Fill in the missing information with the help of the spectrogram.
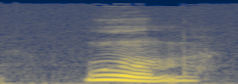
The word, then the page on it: womb: American English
